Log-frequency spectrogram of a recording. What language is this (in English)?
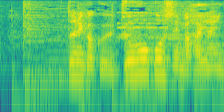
Japanese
